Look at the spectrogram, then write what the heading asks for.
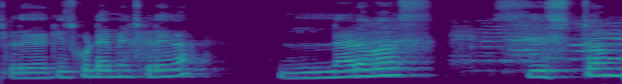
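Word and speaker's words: tsetse: इसे सीसी फ्लाई बोलते हैं, टस टस फ्लाई नहीं बोलेंगे, इट इज सी fly. Clear है? T will be silent, it is known as what, CC फ्लाई।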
